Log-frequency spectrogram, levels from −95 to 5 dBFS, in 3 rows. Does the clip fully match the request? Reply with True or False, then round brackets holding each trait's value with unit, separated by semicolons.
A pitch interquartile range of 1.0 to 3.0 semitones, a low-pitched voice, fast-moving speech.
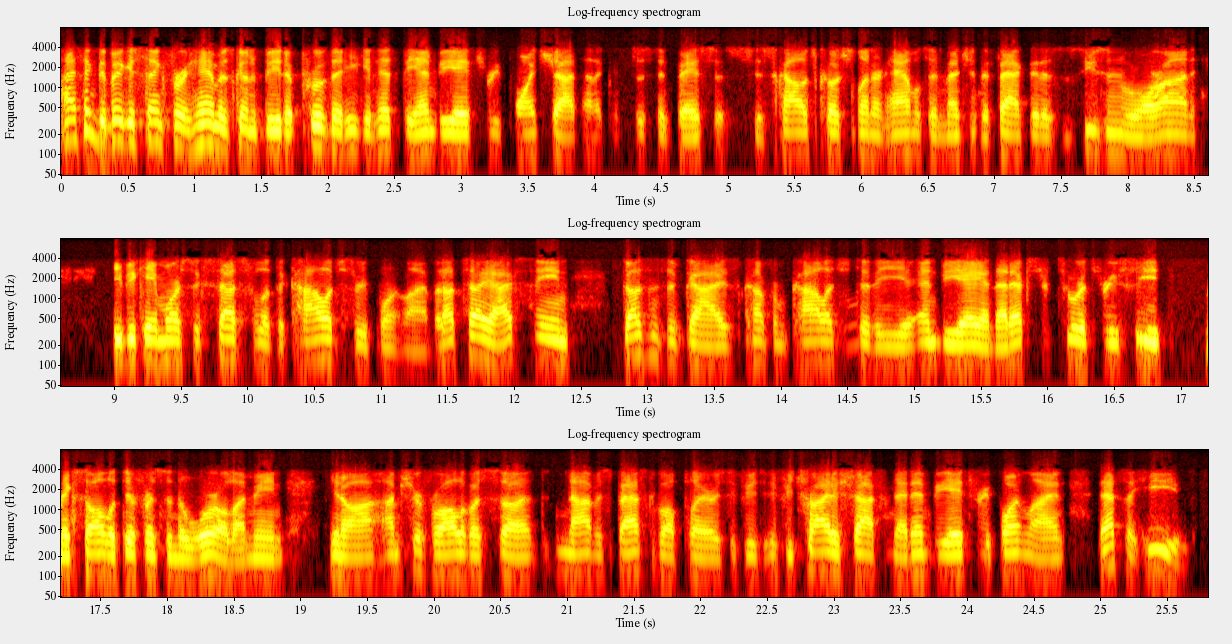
True (2.5 semitones; 110 Hz; 245 wpm)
